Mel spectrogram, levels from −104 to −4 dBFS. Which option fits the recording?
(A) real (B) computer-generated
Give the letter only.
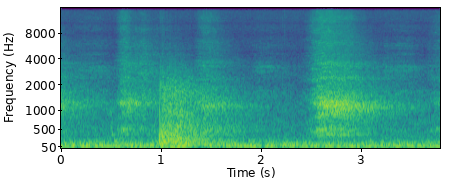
A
